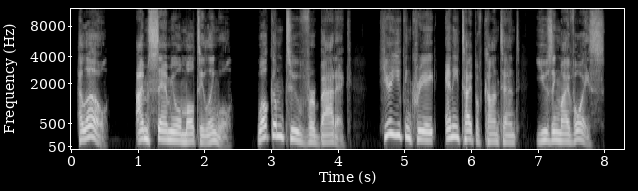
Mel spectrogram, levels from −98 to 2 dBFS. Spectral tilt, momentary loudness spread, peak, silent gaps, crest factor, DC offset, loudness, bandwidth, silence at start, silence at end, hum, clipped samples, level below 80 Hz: -5 dB/octave; 11 LU; -2 dBFS; 2.51-2.72 s; 18 dB; under 0.1%; -21 LUFS; 12 kHz; 0.1 s; 0.3 s; none; under 0.1%; -70 dBFS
